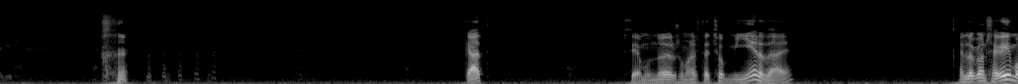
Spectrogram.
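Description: A man answers in a low, amused voice.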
